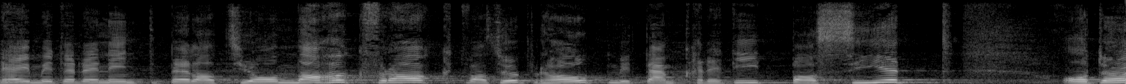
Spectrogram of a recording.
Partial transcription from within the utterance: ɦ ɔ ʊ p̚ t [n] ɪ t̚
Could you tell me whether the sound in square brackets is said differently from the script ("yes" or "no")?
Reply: yes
